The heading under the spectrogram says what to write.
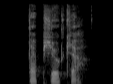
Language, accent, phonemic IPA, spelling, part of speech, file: French, France, /ta.pjɔ.ka/, tapioca, noun, LL-Q150 (fra)-tapioca.wav
- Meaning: tapioca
